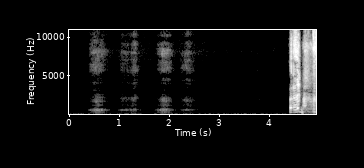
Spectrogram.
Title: just wanted to sneeze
